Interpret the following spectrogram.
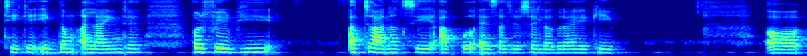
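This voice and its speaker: A woman's voice: mid-range voice, fairly bright tone. A woman reading messages to her viewers as a clairvoyant, in Hindi mixed with English, often checking in with "theek hai" and reading out letters and numbers one at a time. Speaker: clairvoyant reader. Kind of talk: channeled tarot-style reading to viewers.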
